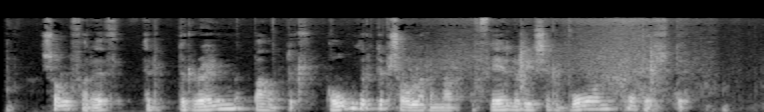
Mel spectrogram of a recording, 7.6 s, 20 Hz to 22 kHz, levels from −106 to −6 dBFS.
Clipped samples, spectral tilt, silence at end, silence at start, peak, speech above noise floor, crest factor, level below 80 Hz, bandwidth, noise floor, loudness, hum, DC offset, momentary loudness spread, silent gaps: under 0.1%; -5 dB/octave; 0.35 s; 0.05 s; -8 dBFS; 25 dB; 20 dB; -56 dBFS; 12 kHz; -52 dBFS; -28 LUFS; none; under 0.1%; 13 LU; none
